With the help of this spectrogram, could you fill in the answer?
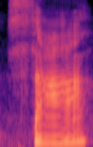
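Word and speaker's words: xav: It is spelled X-A-V, and this is pronounced Sa.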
